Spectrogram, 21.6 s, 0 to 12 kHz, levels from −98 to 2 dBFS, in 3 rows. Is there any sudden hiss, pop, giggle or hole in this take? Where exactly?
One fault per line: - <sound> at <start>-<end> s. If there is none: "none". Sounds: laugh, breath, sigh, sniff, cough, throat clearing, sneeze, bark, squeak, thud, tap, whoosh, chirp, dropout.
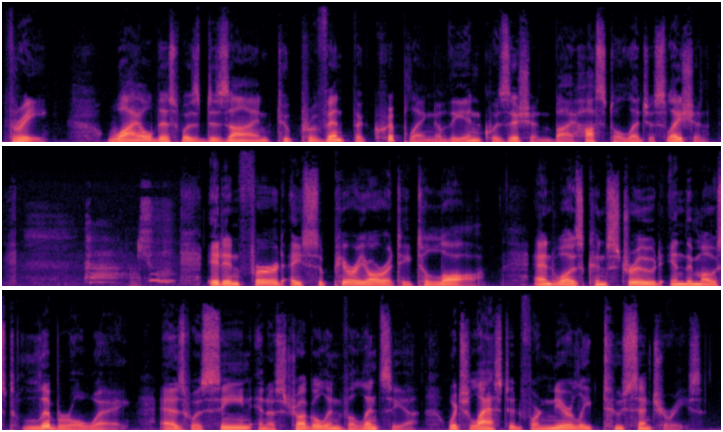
- sneeze at 7.4-9.0 s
